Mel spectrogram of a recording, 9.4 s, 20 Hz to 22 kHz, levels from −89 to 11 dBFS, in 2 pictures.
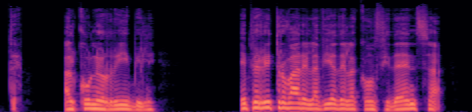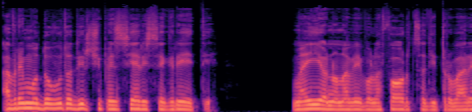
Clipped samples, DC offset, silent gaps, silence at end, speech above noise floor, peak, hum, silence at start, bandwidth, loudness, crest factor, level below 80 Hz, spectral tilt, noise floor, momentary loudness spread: under 0.1%; under 0.1%; none; 0 s; 62 dB; -4 dBFS; none; 0.1 s; 16.5 kHz; -17 LUFS; 14 dB; -50 dBFS; -7 dB/octave; -78 dBFS; 10 LU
